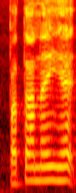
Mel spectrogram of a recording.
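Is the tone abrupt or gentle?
abrupt. It is said abruptly and harshly. The speaker calls it wrong. "झटके से नहीं"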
